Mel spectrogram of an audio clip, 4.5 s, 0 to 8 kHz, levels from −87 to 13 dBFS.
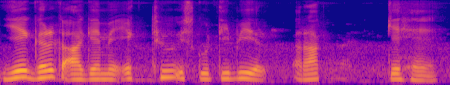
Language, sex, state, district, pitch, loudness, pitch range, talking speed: Hindi, male, Arunachal Pradesh, Lower Dibang Valley, 150 Hz, -17 LUFS, 140-165 Hz, 175 wpm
